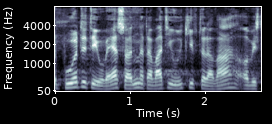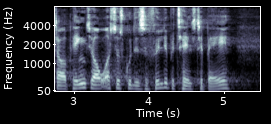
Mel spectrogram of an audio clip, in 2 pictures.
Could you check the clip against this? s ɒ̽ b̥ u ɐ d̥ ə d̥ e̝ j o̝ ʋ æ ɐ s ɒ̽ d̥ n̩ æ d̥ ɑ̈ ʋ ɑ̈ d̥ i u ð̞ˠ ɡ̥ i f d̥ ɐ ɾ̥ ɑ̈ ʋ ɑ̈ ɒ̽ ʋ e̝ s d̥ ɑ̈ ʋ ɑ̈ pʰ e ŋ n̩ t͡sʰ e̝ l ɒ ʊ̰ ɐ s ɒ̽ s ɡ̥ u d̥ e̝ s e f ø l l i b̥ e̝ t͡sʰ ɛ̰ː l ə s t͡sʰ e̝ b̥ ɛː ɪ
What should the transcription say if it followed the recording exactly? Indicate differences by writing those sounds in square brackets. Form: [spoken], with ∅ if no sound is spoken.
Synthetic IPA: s ɒ̽ b̥ u ɐ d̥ ə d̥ e̝ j o̝ ʋ [æː] ɐ s ɒ̽ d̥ n̩ æ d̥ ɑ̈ ʋ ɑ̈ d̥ i u ð̞ˠ ɡ̥ i f d̥ ɐ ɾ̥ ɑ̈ ʋ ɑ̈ ɒ̽ ʋ e̝ s d̥ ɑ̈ ʋ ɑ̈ pʰ e ŋ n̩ t͡sʰ e̝ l ɒ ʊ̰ ɐ s ɒ̽ s ɡ̥ u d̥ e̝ s e f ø l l i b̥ e̝ t͡sʰ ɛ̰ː l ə s t͡sʰ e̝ b̥ ɛː ɪ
